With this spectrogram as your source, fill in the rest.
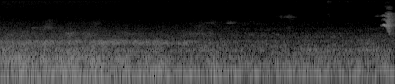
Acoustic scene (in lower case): park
